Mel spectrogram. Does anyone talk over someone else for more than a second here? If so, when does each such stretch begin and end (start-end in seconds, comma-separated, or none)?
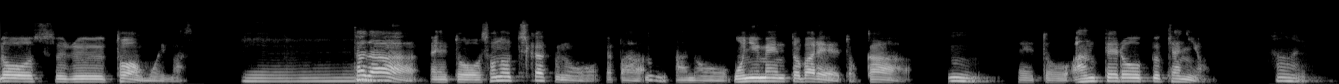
none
